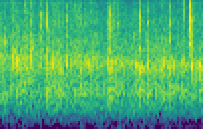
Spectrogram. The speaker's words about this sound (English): Come on, somebody right now, give a clap offering of praise to our Lord God.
